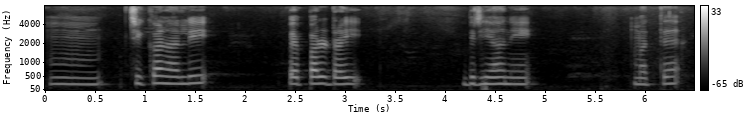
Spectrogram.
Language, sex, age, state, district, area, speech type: Kannada, female, 18-30, Karnataka, Tumkur, urban, spontaneous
